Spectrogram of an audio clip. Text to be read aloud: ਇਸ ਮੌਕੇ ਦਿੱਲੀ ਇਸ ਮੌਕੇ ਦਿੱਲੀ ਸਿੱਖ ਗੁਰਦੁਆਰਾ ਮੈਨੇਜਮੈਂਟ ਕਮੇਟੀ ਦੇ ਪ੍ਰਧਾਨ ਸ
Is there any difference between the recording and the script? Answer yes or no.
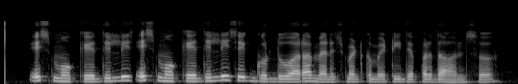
no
